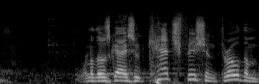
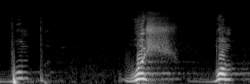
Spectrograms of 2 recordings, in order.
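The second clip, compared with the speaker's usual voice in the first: loud, short bursts of air igniting; mouth-made whoosh of a fireball; imitated whoomp of igniting; 6 semitones higher, 6 dB louder, slower than usual. Lighter fluid hitting the coals, imitated whoomp. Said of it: "just like the sound of air igniting".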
